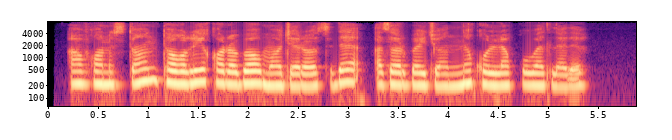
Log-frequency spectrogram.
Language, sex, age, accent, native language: Uzbek, female, 18-24, Toshkent shahri, Uzbek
